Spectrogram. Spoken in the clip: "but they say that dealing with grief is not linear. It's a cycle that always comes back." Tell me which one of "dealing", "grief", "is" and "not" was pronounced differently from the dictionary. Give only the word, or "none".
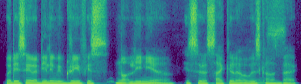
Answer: is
